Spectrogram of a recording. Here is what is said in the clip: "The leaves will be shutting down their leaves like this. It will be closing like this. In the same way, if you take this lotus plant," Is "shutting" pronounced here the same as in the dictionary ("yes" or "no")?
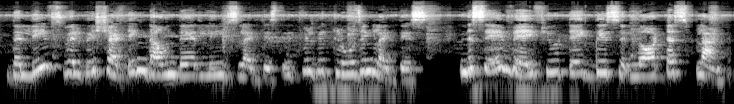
yes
